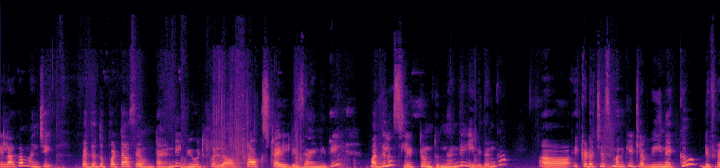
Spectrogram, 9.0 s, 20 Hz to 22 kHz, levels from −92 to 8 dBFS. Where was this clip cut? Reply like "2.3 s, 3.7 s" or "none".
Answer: 2.3 s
